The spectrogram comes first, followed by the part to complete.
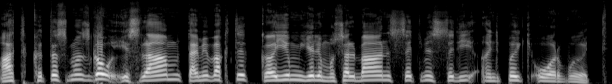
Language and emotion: Kashmiri, neutral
